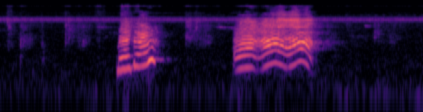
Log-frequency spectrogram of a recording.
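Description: A young child's voice calling out twice without words, high-pitched and wavering up and down, the second call longer than the first.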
